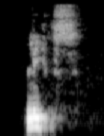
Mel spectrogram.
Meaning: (verb) third-person singular simple present indicative of leaf; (noun) plural of leaf
- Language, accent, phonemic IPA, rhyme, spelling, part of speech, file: English, Southern England, /liːfs/, -iːfs, leafs, verb / noun, LL-Q1860 (eng)-leafs.wav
